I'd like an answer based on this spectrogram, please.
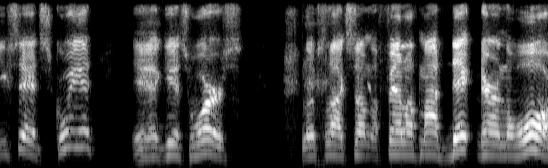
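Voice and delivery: put-on rural country accent, high-pitched. Quoting lines from a scene, done in a country accent. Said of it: "I'm gonna just do this in country accent".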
